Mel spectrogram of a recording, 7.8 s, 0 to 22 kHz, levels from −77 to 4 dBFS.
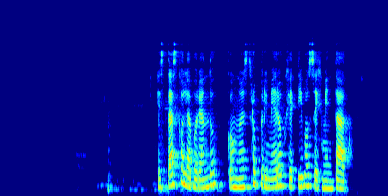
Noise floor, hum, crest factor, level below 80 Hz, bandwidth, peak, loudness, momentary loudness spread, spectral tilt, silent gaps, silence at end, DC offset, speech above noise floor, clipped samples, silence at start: -86 dBFS; none; 22 dB; -70 dBFS; 9.4 kHz; -8 dBFS; -26 LUFS; 7 LU; -4.5 dB/octave; none; 0.75 s; under 0.1%; 60 dB; under 0.1%; 2.15 s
